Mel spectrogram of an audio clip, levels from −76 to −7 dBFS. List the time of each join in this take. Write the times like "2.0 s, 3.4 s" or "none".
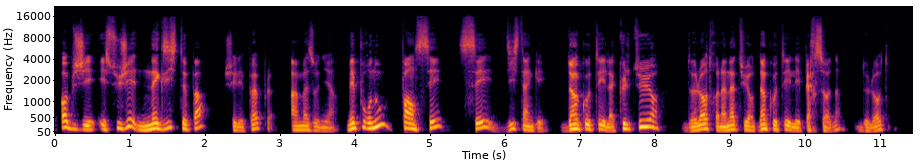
4.5 s, 9.3 s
